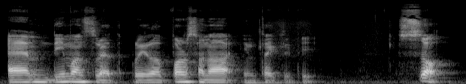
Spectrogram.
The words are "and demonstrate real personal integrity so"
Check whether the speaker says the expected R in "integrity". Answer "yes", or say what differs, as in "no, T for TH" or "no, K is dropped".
yes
